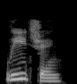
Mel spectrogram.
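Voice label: "leeching", British English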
